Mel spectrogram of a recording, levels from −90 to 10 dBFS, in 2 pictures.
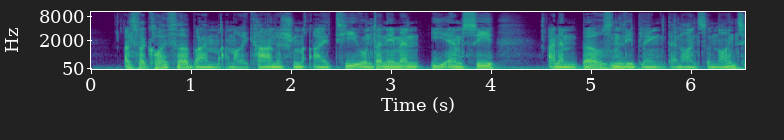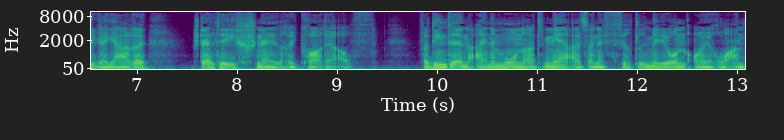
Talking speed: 120 wpm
